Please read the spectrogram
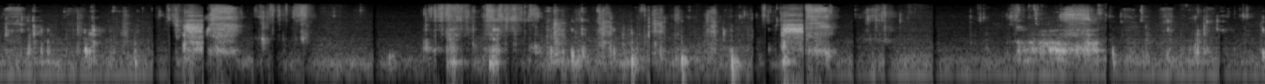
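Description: Close-miked chewing with the lips closed: irregular crunching and wet mouth clicks, swelling into louder bursts every few seconds.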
